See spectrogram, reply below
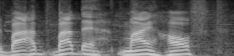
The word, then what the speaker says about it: Baader Meinhof: E essa história do grupo Baden, vou repetir o nome, Bader Meinhof, É porque é difícil pronunciar, mas você vai ver um nome estranho.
